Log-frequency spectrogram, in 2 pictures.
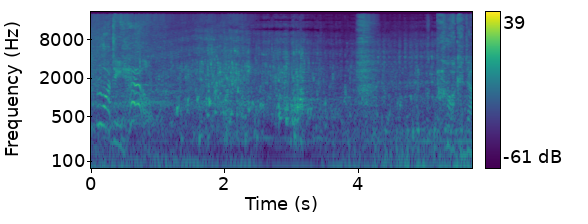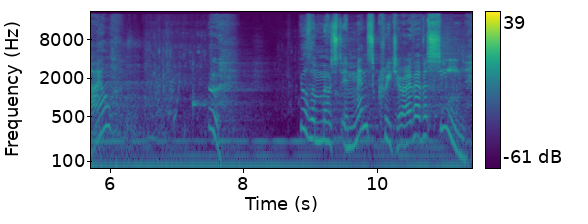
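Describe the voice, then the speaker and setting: Indignant British banker, animated and high-pitched. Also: male voice, exaggerated voice. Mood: startled, wary. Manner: theatrical, muttering to himself, exclaiming. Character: indignant British banker, grown man, suspicious and flustered. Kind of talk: audio drama acting. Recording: loud music behind the voice. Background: music.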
